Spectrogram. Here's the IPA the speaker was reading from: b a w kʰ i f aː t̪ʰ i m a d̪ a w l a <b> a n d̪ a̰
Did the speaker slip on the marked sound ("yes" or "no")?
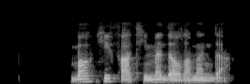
yes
